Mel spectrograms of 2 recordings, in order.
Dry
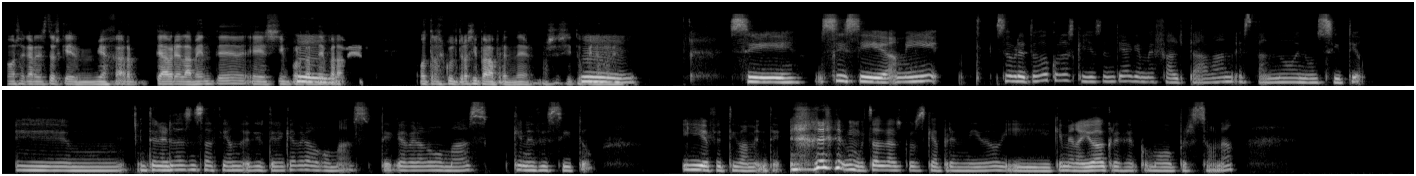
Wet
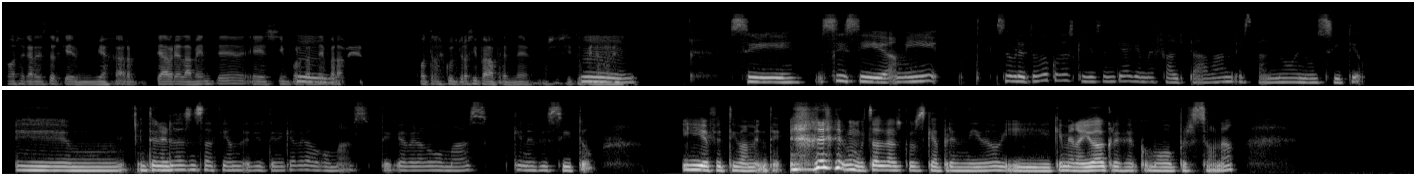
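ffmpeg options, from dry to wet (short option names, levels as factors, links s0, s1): -af "volume=4.47,afade=t=in:st=5.51:d=0.62:silence=0.398107,afade=t=in:st=13.52:d=0.93:silence=0.281838,afade=t=out:st=15.61:d=0.96:silence=0.354813,afade=t=in:st=19.51:d=0.44:silence=0.281838"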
